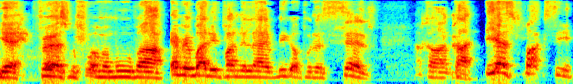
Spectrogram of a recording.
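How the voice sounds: A man with a Jamaican accent speaks at a high pitch and a moderate pace. His voice has vocal fry and a husky, rough edge.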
